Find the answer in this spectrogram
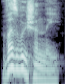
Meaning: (verb) past passive perfective participle of возвы́сить (vozvýsitʹ); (adjective) lofty, sublime
- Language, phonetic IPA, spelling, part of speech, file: Russian, [vɐzˈvɨʂɨn(ː)ɨj], возвышенный, verb / adjective, Ru-возвышенный.ogg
